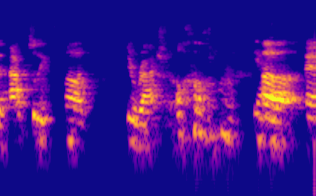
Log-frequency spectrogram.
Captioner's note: laughs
